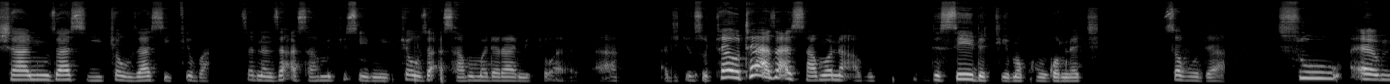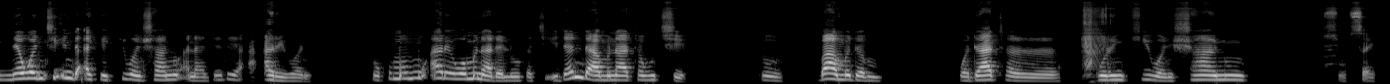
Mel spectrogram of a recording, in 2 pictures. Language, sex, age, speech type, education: Hausa, female, 46-60, spontaneous, tertiary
